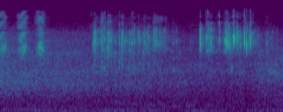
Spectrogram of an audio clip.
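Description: Aerosol spray paint can in use: short hissing spray bursts at the start, then the can shaken twice, its mixing ball rattling fast, about a second and a half in and again around three seconds in.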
